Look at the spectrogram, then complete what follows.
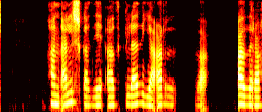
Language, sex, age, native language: Icelandic, male, 8, Icelandic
